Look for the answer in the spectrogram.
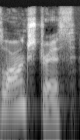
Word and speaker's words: Longstreth: So he and Jake Longstreth, actually, I believe is, he said, pronounce both syllables equally. Longstreth.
